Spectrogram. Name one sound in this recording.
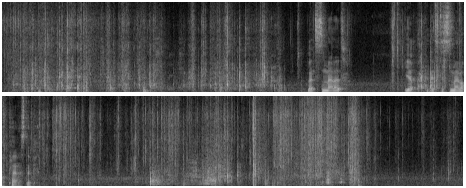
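Cardboard and plastic wrapping rustle and crinkle close by.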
